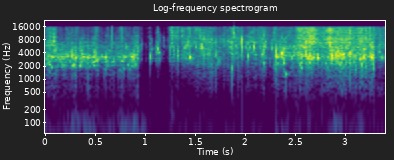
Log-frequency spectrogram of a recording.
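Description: Cabbage pieces fry in hot oil until reddish, giving a dense, steady sizzle that drops out briefly near the start and then resumes at full strength, with no voices.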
